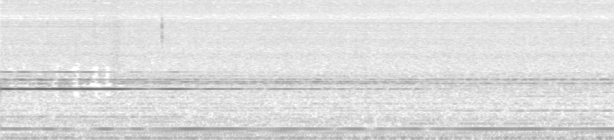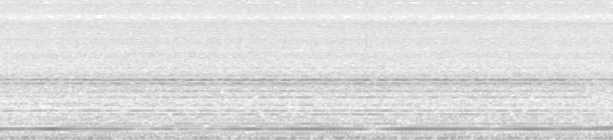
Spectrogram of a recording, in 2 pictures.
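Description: Soft ambient background music of long held tones that shift slowly from one chord to the next.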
